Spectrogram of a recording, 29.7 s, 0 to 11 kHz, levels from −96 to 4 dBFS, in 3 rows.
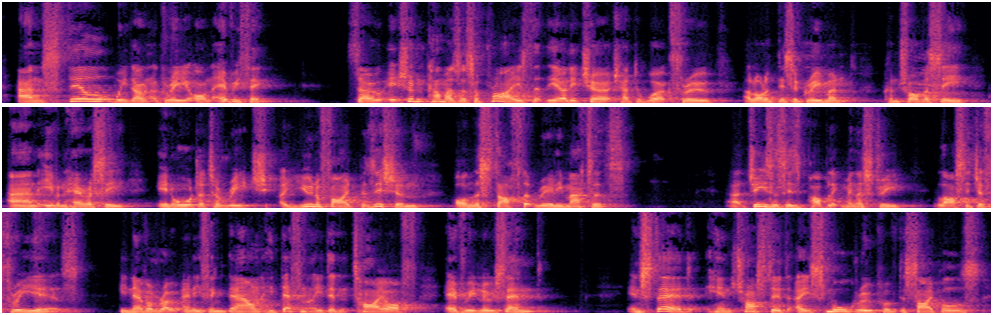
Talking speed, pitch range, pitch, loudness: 145 wpm, 150-180 Hz, 165 Hz, -17 LUFS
